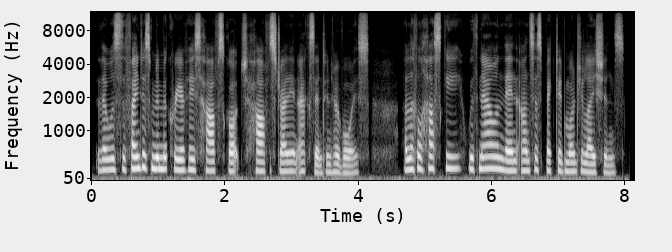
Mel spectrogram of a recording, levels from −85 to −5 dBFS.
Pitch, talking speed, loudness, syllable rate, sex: 200 Hz, 170 wpm, -17 LUFS, 5.5 syllables/s, female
